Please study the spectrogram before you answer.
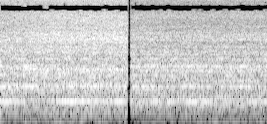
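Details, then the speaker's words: Supermicro quad GPU compute server at first power-on/POST: steady deafening high-pitched squeal over constant fan rush; power supply fan squealing though system works. "that is a truly horrible sound that really hurts my ears but um looks like it's uh working so"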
